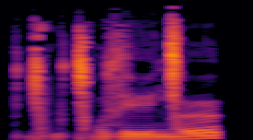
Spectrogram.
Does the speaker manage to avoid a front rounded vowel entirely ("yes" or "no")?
no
